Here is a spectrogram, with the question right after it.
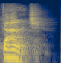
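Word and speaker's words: Dončić: Is it Doncic? – Doncic.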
